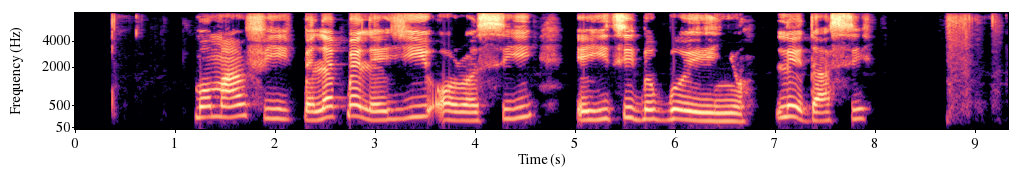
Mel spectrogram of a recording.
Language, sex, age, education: Yoruba, female, 30-45, tertiary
